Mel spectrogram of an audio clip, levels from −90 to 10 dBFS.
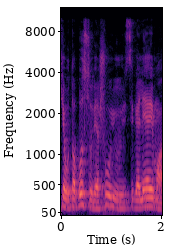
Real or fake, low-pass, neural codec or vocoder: real; 9.9 kHz; none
